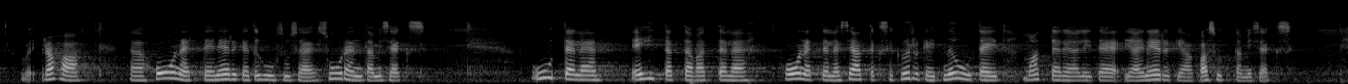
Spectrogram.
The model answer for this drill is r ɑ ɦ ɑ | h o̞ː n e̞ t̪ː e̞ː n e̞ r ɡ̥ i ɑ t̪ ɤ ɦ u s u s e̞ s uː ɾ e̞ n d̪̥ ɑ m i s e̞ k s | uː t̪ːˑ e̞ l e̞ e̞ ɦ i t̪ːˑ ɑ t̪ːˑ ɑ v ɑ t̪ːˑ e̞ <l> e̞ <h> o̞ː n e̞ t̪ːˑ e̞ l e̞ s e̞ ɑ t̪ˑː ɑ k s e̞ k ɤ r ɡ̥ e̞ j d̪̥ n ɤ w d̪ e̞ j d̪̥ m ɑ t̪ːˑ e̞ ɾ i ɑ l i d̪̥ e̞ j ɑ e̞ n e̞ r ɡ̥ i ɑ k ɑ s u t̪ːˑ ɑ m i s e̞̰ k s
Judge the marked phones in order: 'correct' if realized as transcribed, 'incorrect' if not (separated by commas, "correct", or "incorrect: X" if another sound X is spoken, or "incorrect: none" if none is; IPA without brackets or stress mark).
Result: correct, correct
